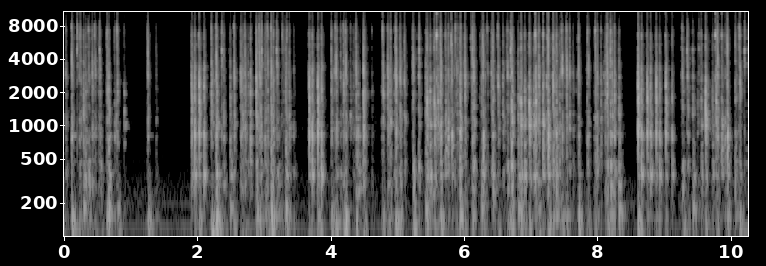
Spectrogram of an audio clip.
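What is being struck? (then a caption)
Mechanical keyboard, plastic keycaps. Both hands type fast with fingertips and short-to-medium nails on a mechanical keyboard with clicky switches and plastic PBT keycaps. The result is a dense stream of sharp, bright clicks with very short decay, broken by a few brief pauses, the longest near the start.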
